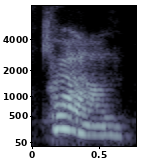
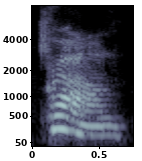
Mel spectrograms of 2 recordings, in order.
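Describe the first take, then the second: The two takes are said the same way.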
